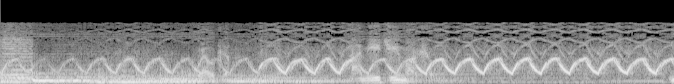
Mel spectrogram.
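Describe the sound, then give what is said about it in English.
A loud siren from a police car or ambulance wails in rapid, repeating up-and-down sweeps for the whole stretch, with low traffic rumble underneath and no talking. “You know it's a police car or ambulance on the way to or from an emergency in which someone is badly hurt.”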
